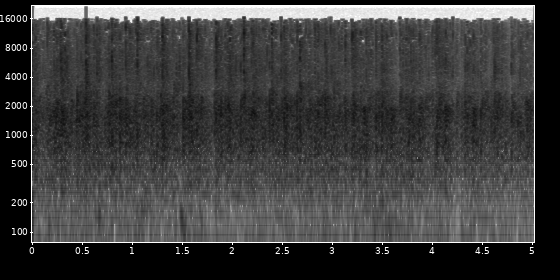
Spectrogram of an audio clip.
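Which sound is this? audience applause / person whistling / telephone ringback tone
audience applause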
